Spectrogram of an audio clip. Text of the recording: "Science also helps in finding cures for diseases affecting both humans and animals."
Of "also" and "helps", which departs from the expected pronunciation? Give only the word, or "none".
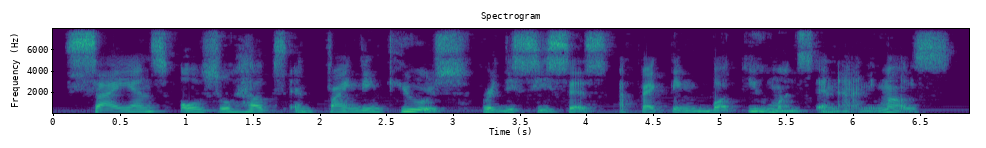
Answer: none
